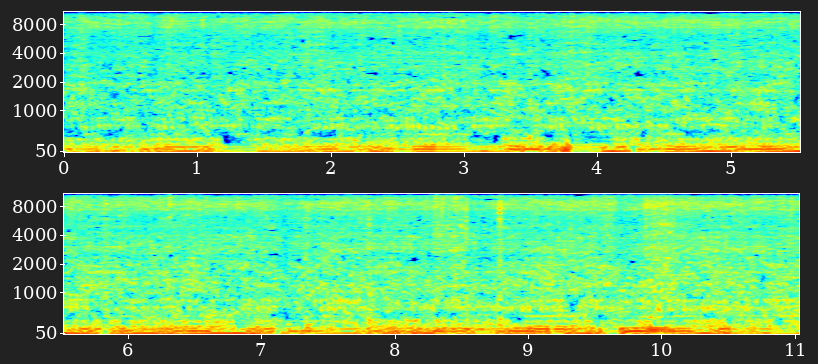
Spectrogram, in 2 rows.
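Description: Massey Ferguson GC1723E compact tractor's three-cylinder diesel engine running steadily as its front loader pushes fill dirt back into a trench, the engine note rising and falling a little with the load.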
